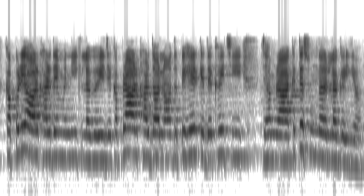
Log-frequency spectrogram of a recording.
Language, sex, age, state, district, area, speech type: Maithili, female, 18-30, Bihar, Madhubani, rural, spontaneous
